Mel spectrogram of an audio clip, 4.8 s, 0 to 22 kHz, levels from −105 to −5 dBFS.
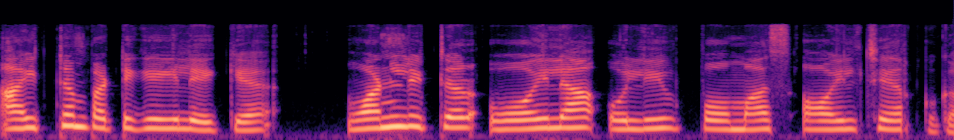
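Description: Throughout, the speech carries a plainly grainy, breathy edge, likely from Bluetooth LC3 compression; a spectrogram shows blocky, noise-textured upper frequencies in short, evenly spaced frames.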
